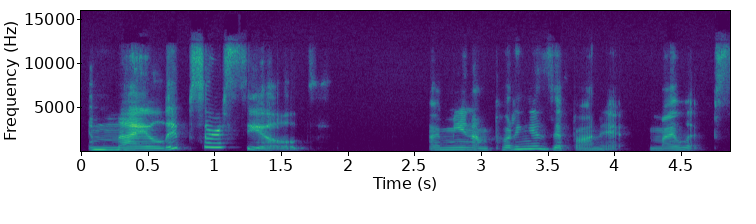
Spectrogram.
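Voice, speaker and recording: A woman playing a chatty, high-energy friend in a comedy table read on a video call, with an animated, gushing manner. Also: measured pace. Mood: defensive, giddy. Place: small indoor room on a video call. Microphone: computer mic on video call.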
